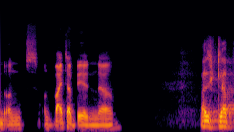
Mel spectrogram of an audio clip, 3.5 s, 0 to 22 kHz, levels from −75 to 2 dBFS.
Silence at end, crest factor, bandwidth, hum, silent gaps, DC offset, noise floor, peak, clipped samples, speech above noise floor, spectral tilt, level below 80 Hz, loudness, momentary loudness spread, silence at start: 0 s; 20 dB; 10.5 kHz; none; none; under 0.1%; -80 dBFS; 0 dBFS; under 0.1%; 62 dB; -6 dB/octave; -50 dBFS; -19 LUFS; 13 LU; 0 s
